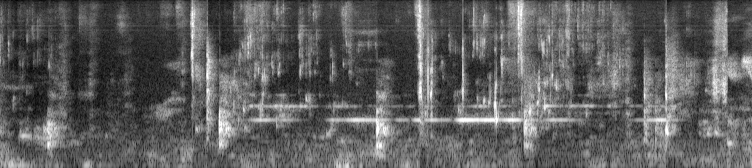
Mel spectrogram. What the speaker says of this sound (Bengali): মটনটাকে ভালো করে ধুয়ে নেবো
